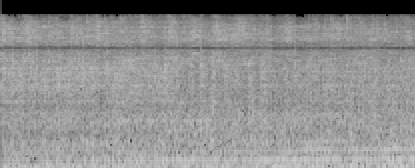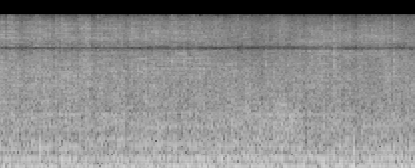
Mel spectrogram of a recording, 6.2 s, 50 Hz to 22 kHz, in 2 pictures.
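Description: BMW E30's engine pulling under acceleration, heard from inside the cabin. Its pitch rises slowly and steadily as the revs climb from about 3,000 to 4,500 rpm, over a steady rush of road and wind noise.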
